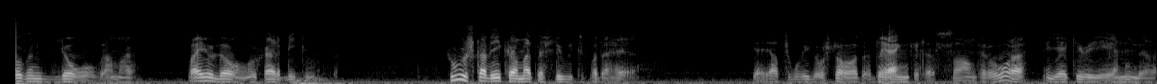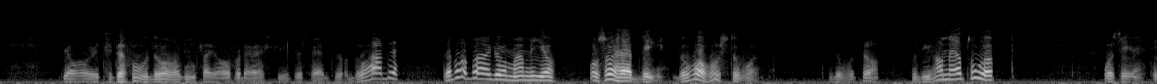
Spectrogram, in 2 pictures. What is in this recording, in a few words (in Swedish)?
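Fellingsbro Västmanland, dialekter, Svenska sagor; Folkminnen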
